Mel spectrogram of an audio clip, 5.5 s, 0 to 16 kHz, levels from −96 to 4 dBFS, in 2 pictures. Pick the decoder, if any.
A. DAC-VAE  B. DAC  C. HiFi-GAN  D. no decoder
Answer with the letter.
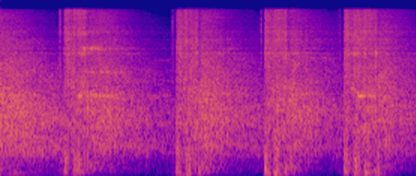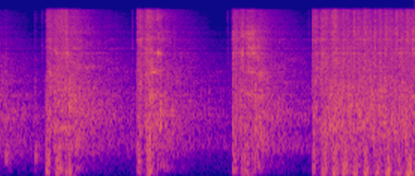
B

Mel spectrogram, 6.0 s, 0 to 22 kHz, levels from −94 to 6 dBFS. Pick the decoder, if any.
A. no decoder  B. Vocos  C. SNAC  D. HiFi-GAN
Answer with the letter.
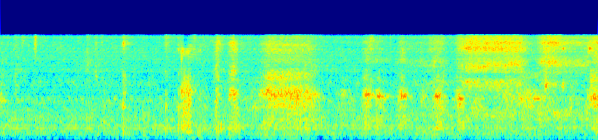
D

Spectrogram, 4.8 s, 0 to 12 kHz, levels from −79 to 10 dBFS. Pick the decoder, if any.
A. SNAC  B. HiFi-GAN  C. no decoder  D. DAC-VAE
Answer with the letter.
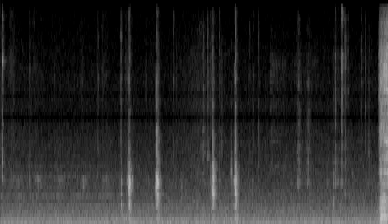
C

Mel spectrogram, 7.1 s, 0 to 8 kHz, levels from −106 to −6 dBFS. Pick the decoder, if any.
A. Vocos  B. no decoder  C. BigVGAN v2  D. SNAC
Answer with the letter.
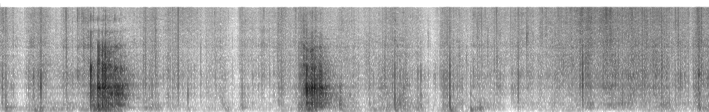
D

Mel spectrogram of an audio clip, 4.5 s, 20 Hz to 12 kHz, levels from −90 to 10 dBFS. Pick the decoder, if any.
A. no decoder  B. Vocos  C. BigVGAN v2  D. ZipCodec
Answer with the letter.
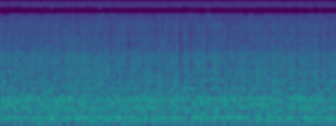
C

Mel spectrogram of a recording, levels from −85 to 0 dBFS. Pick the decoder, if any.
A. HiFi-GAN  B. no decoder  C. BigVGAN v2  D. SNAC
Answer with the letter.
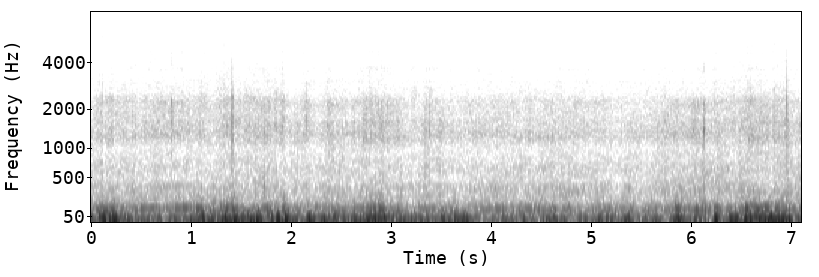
D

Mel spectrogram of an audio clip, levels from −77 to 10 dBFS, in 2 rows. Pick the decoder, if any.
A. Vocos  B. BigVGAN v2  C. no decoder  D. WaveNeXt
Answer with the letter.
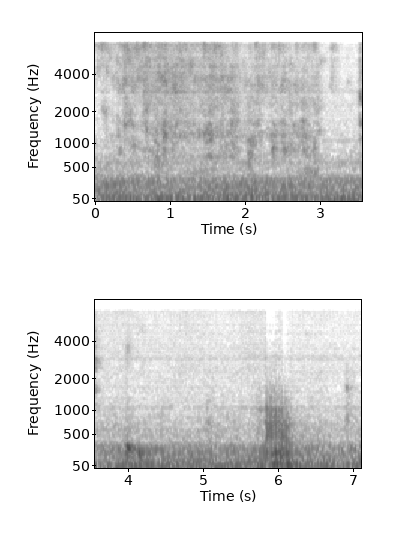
D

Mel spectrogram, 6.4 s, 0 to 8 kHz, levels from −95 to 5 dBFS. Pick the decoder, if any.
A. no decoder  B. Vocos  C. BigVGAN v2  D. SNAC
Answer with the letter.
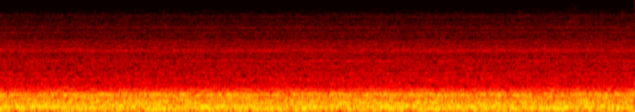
A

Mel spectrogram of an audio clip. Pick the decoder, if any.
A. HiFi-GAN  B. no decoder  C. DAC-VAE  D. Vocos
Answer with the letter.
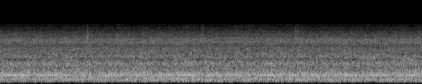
C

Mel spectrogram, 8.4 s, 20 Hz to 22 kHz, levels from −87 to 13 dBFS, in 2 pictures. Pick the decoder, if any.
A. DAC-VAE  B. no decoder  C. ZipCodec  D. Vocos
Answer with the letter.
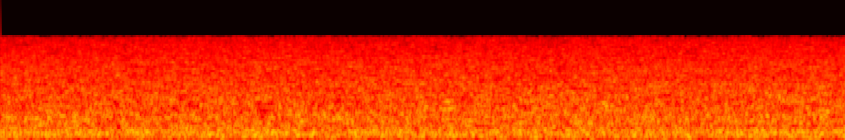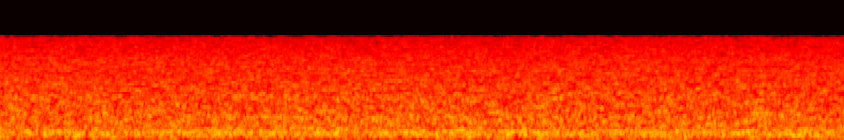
B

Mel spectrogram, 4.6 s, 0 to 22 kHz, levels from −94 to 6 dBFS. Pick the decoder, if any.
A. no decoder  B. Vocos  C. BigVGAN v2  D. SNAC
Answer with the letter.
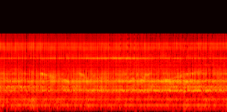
C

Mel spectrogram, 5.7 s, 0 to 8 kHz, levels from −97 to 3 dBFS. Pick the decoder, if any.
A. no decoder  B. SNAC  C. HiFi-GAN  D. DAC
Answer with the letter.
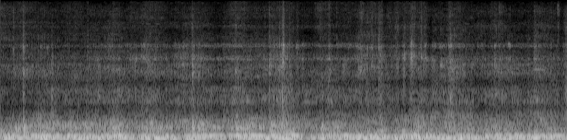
B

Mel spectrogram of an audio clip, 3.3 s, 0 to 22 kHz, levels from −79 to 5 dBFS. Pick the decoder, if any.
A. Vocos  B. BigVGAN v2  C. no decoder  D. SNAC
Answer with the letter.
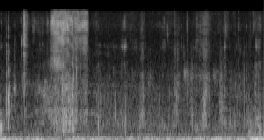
C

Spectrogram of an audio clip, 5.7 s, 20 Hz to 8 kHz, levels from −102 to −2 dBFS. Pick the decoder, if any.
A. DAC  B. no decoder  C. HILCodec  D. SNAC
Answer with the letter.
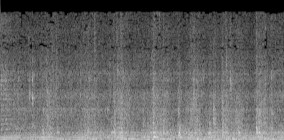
B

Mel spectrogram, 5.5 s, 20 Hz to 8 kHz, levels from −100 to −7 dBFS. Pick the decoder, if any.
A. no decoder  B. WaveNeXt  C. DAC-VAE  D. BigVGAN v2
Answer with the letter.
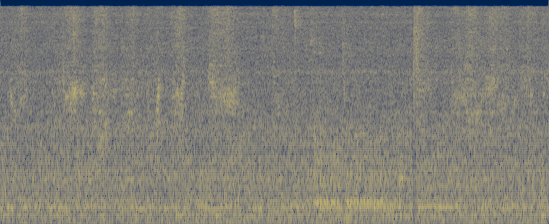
A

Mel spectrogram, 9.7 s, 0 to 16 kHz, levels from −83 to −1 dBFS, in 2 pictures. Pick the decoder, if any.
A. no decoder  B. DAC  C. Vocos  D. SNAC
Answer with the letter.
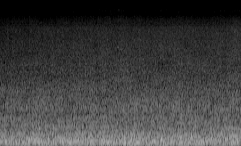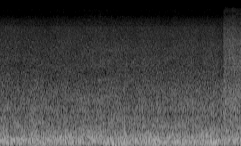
D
